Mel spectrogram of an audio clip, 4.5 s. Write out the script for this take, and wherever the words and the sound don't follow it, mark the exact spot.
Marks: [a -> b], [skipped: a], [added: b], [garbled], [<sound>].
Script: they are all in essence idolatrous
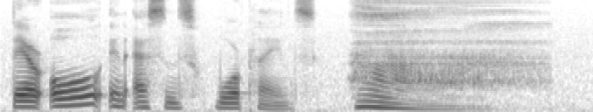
they are all in essence [idolatrous -> warplanes] [sigh]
